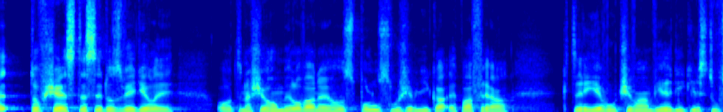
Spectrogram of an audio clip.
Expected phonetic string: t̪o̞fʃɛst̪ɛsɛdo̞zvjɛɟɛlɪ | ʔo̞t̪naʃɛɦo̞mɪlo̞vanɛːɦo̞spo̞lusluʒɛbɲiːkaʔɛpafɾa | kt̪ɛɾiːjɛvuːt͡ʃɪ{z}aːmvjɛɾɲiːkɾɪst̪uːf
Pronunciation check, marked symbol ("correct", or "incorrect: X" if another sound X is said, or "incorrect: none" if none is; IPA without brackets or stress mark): incorrect: v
